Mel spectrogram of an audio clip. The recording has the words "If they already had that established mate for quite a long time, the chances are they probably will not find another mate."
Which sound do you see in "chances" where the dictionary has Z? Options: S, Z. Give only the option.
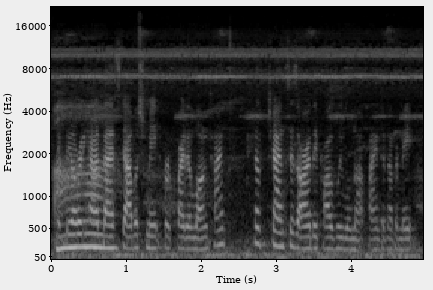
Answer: Z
